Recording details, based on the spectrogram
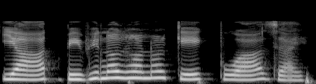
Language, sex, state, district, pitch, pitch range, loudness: Assamese, female, Assam, Kamrup Metropolitan, 240 Hz, 220-275 Hz, -15 LUFS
